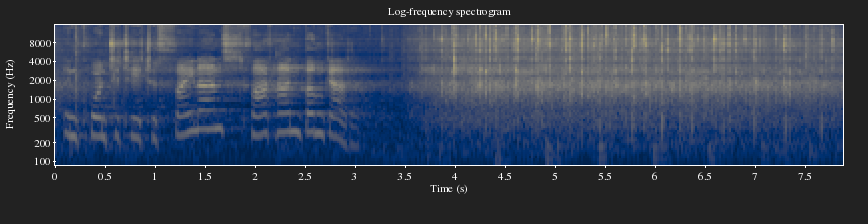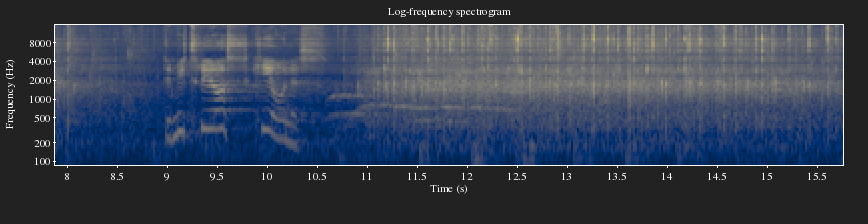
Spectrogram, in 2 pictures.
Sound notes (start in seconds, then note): 3.5 audience applauding; 10.7 audience applauding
